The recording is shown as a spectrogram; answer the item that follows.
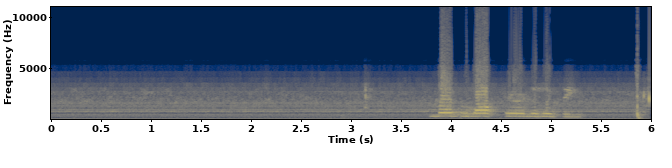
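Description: Steady electrical mains hum in the webcam recording, a low buzz with many steady overtones. About four seconds in, a short voiced sound from the woman, a murmur of two or three syllables, rises briefly over the hum.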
